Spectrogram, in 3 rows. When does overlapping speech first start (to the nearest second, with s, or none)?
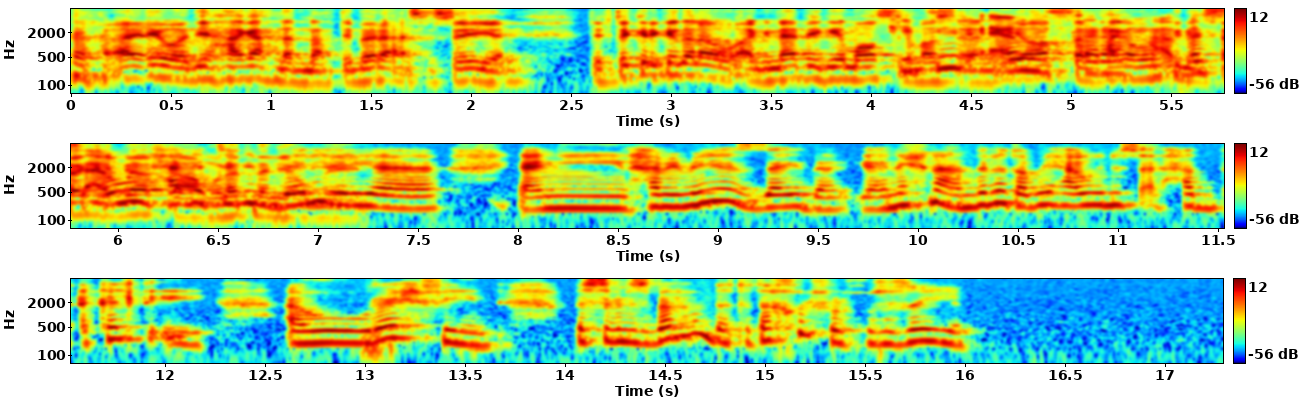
4 s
